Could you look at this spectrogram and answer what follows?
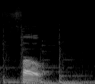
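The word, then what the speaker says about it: phở: of course rare beef a Vietnamese person would pronounce foe as F but if you don't speak Vietnamese correctly just stick to calling it foe that to me would be the correct answer the restaurant opened in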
